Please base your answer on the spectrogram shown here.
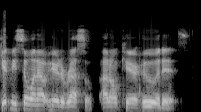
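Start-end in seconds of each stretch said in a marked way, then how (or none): none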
